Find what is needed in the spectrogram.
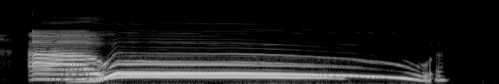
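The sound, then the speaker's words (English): Several voices howl together in a loud, sustained group howl that swoops upward, holds for about three seconds, then slides down and breaks off abruptly. “Are you ready to howl with us?”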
